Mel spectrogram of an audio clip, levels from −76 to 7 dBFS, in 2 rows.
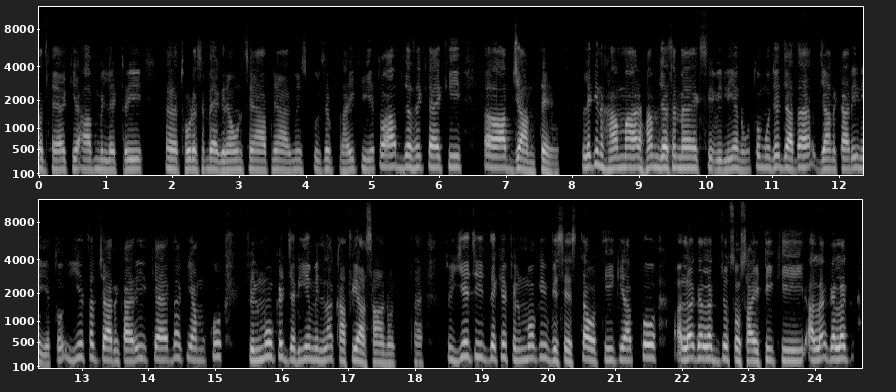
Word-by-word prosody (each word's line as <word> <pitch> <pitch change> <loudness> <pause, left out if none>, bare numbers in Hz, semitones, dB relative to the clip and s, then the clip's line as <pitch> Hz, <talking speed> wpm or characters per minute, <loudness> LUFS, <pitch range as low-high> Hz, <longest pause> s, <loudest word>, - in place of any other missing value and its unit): बताया 155 +1 -1
कि 160 +2 -7
आप 160 -1 -2
मिलिट्री 155 0 -2 0.4
अ, 165 -2 +2
थोड़े-से 160 0 +1
बैकग्राउंड 150 0 0
से 165 - -4
हैं। 155 - -1
आपने 150 +1 -3
आर्मी 150 +1 -4
स्कूल 150 +2 -12
से 160 +2 -1
पढ़ाई 145 0 -6
की 160 +1 -8
है, 160 - -4
तो 200 - 0
आप 195 -2 +1
जैसे 190 0 0
क्या 185 +1 +1
है 185 0 +3
कि 190 +2 -4 0.4
अ, - - -2
आप 180 -3 +4
जानते 155 -4 +2
हैं, 125 -2 -5 0.4
लेकिन 200 +3 0
हमार 180 +1 +2
हम 185 0 0
जैसे 185 +1 +4
मैं 180 0 +2
एक 165 - -5
सिविलियन 160 0 -4
हूँ, 150 +1 -8
तो 195 - -4
मुझे 180 +1 -2
ज़्यादा 185 +2 +3
जानकारी 165 +3 -1
नहीं 165 -5 -5
है। 140 - -2
तो 195 +3 -5
ये 215 +5 -4
सब 230 -4 -1
जानकारी 185 +2 +1
क्या 200 -2 +3
है 195 -1 +1
ना 230 0 -3
कि 210 +2 -5
हमको 195 +6 -2 0.4
फ़िल्मों 200 +6 +3
के 240 - +5
ज़रिए 195 +2 0
मिलना 195 +1 -2
काफ़ी 185 +1 0
आसान 155 +1 -3
होता 150 0 -5 0.3
है, 150 -1 -8 0.3
तो 205 - -5
ये 235 +8 +1
चीज़ 235 -1 -5
देखिए 225 +1 +2
फ़िल्मों 200 +3 -1
की 230 +2 -5
विशेषता 185 0 0
होती 195 0 +2
है 195 - -3
कि 200 +4 -2
आपको 200 +4 +4 0.4
अलग-अलग 215 -1 +5
जो 215 +2 +3
सोसाइटी 175 0 +1
की 180 +1 -2
अलग-अलग 205 +2 +4
180 Hz, 175 wpm, -24 LUFS, 160-195 Hz, 0.4 s, के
